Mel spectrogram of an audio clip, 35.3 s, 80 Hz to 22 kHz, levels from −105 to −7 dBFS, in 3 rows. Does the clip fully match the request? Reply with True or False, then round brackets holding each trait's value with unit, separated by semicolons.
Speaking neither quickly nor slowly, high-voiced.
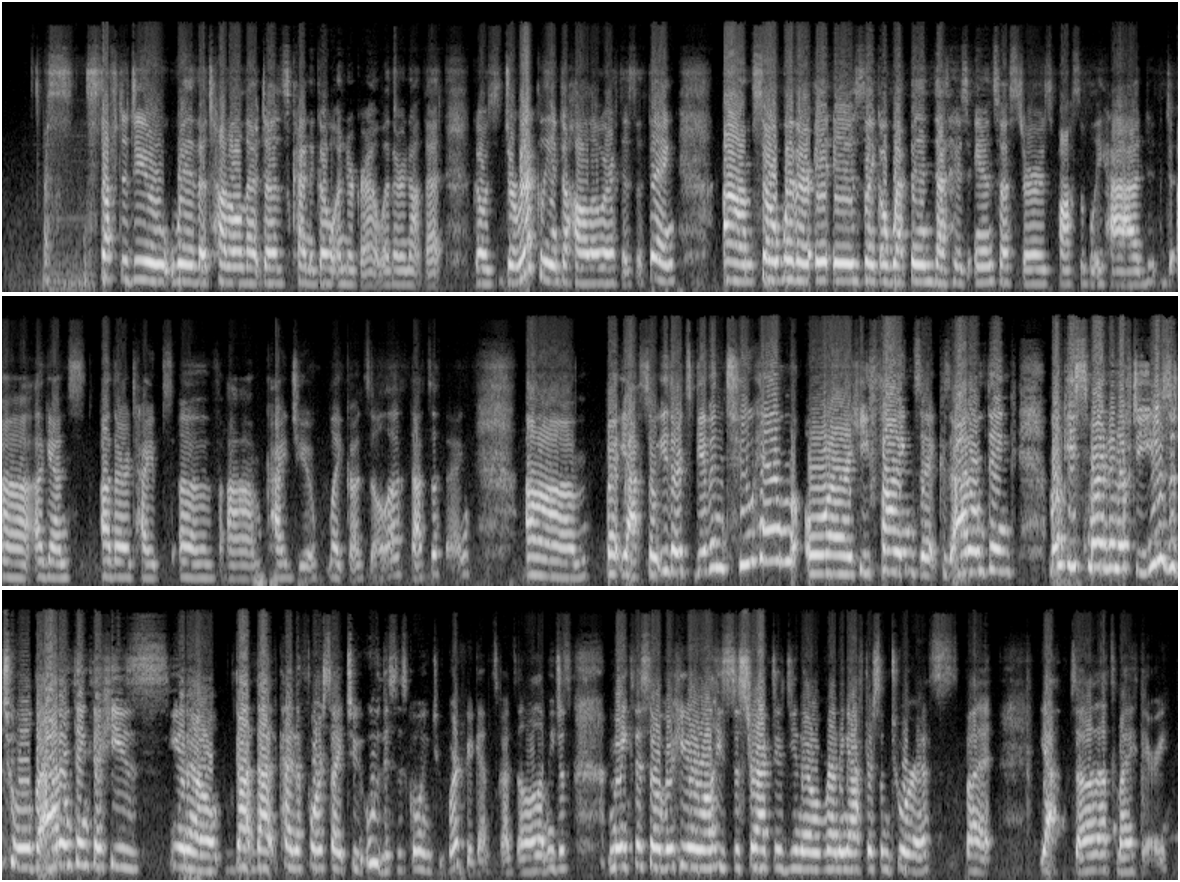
True (195 wpm; 245 Hz)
